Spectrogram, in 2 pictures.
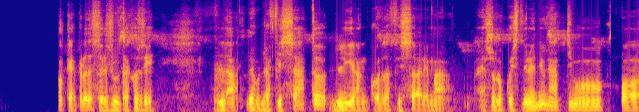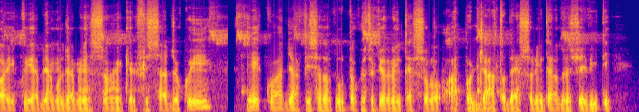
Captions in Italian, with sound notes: Ok, per adesso risulta così. Là [sbuffare] abbiamo già fissato. Lì ha ancora da fissare, ma è solo questione di un attimo. Poi qui abbiamo già messo anche il fissaggio qui e qua già fissato tutto. Questo qui ovviamente è solo appoggiato adesso all'interno delle sue viti,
